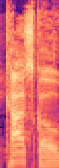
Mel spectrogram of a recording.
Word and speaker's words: Cosko: Cosko, not the store. His name is spelled Cosko, 27 years old, for posting addresses and private information of senators, according to the police department.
